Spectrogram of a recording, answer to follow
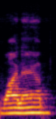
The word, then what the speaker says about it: YNAB: out is you need a budget uh and pronounce it ynab you might turn it around yeah yeah the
